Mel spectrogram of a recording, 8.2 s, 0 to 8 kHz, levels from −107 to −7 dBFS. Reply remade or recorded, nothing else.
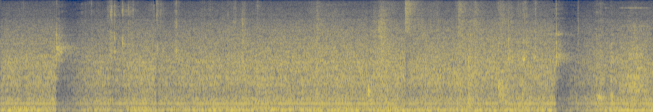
recorded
